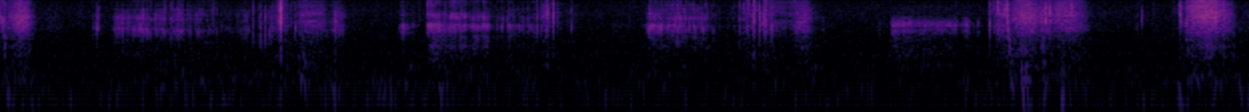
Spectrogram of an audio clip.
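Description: Faint scratching of a felt-tip marker on paper in short, irregular strokes, about ten of them, as the drawing is shaded in. The last stroke is the loudest.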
